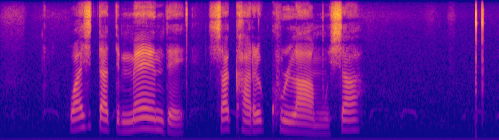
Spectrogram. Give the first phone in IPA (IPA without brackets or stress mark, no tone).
w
